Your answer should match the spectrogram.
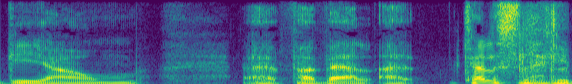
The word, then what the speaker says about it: Guillaume: Guillaume, like William.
